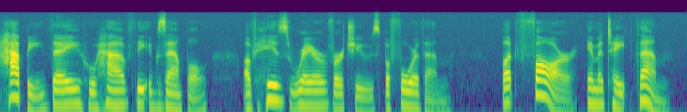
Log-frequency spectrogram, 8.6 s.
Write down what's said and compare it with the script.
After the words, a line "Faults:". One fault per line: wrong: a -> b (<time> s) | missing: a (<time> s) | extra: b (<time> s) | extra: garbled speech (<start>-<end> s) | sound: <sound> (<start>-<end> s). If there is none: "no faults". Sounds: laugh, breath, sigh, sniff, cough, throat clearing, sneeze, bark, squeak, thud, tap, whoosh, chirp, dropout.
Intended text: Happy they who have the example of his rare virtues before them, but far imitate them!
Happy they who have the example of his rare virtues before them, but far imitate them!
Faults:
no faults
